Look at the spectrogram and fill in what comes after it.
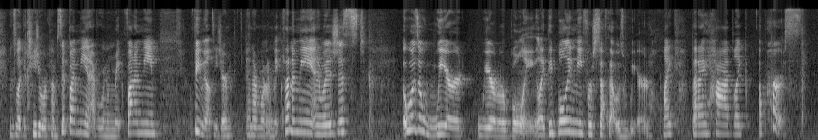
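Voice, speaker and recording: A woman speaks at a very fast pace in a high pitch with lively intonation. Noticeable background noise can be heard. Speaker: vlogger. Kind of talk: storytime monologue.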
